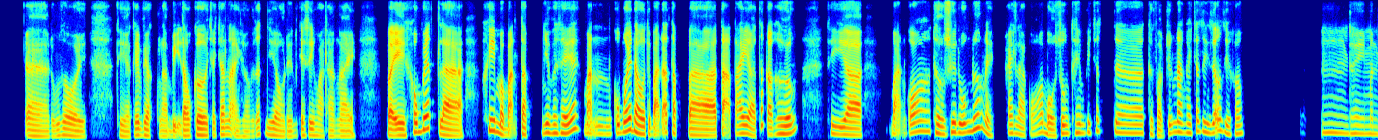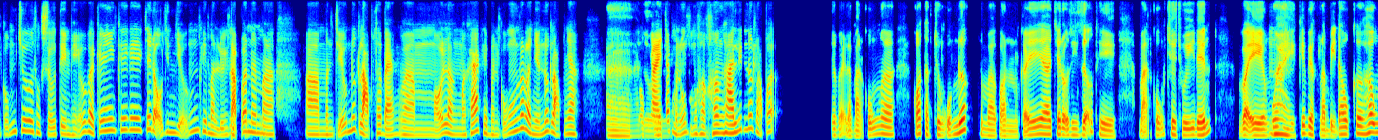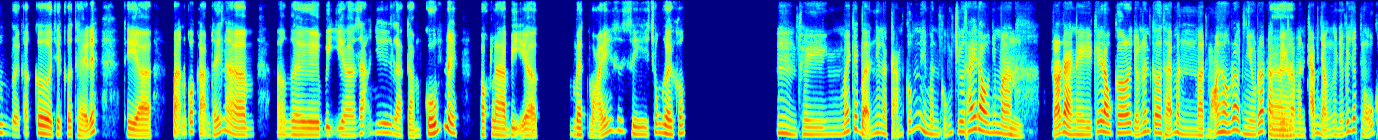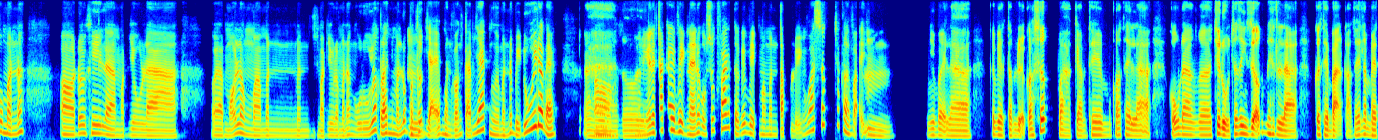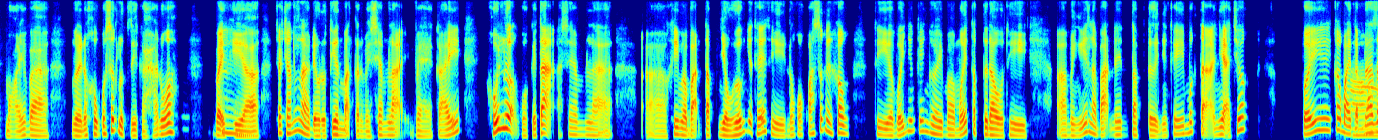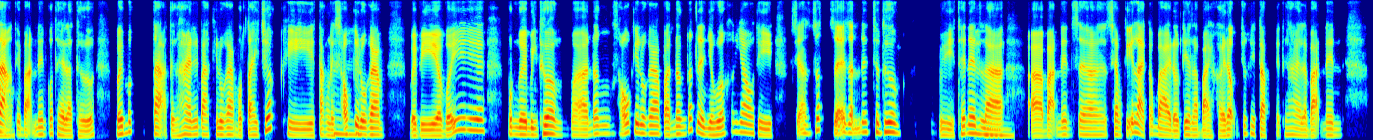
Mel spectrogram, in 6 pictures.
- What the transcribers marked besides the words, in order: tapping; other background noise
- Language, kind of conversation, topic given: Vietnamese, advice, Vì sao tôi không hồi phục sau những buổi tập nặng và tôi nên làm gì?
